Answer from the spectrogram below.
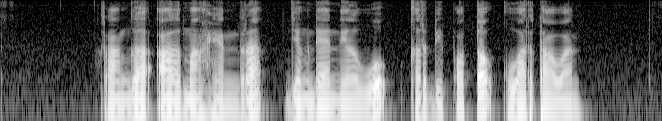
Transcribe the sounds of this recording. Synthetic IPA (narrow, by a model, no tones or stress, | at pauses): rʔaŋɡaʔalmaɦɛndɾa | d͡ʒɨŋdanilwu | kɨrdipɔt̪ɔkuwart̪awan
